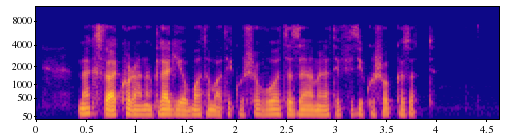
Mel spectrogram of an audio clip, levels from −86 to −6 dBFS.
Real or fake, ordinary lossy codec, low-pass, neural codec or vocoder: fake; Opus, 64 kbps; 7.2 kHz; codec, 16 kHz, 8 kbps, FunCodec, trained on Chinese and English, 25 frames a second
